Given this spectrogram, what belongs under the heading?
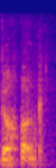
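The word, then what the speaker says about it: דג: Hebrew is dag, pronounced dog, which means fish.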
